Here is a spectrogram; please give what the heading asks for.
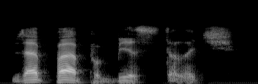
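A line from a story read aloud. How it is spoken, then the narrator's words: Hissing rebuke. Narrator (Russian): прошипела правая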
